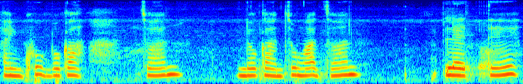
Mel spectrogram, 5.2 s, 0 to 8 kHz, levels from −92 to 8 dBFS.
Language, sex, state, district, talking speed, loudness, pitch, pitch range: Mizo, female, Mizoram, Aizawl, 125 wpm, -17 LUFS, 215 Hz, 210-230 Hz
